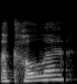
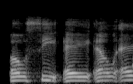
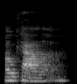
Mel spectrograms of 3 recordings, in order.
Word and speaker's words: Ocala: I think it's pronounced Aola. O C A L A. Oh, Ocala.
